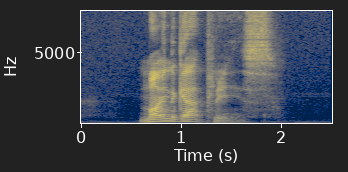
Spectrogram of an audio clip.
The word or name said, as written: mind the gap please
